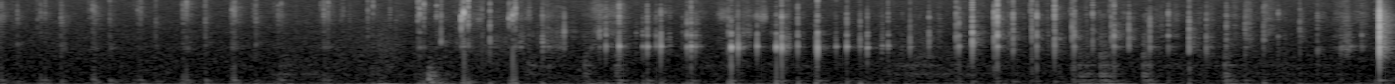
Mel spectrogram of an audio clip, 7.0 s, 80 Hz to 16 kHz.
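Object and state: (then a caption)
Vinyl-coated dumbbell tapped. Fingernails and fingertips tap a solid red vinyl-coated hand dumbbell with black rubbery rims in a quick, irregular run of light, dry clicks. Each tap is short and bright, with a faint ringing tone near 2 kHz, over a soft low rumble. The sharpest, loudest tap lands at the very end.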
